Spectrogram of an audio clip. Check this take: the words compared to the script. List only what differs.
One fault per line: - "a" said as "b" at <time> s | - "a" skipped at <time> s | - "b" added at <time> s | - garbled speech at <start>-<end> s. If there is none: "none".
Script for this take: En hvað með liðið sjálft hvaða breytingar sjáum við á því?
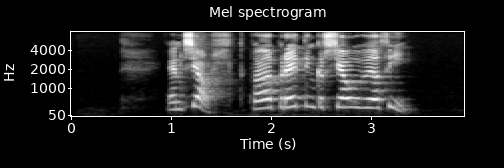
- "hvað með liðið" skipped at 1.1 s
